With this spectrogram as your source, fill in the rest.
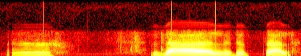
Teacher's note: From the top of the tongue and the inner edge of the upper teeth. Upper front teeth.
